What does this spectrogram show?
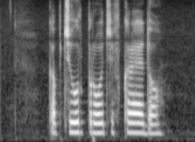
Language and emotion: Russian, neutral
